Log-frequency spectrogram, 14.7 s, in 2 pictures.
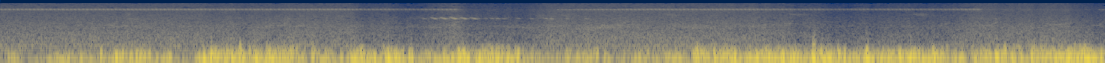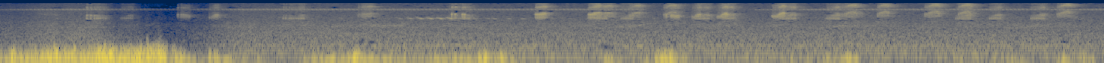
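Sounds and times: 
insects whining: 0:00.0 - 0:14.7.

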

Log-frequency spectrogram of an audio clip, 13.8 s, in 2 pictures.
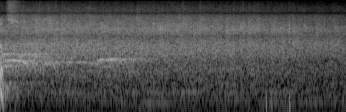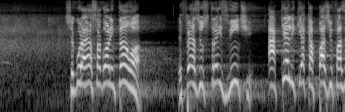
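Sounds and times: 
audience applause: 0:00.0 - 0:08.3
speech: 0:08.2 - 0:09.8, 0:10.4 - 0:13.8.

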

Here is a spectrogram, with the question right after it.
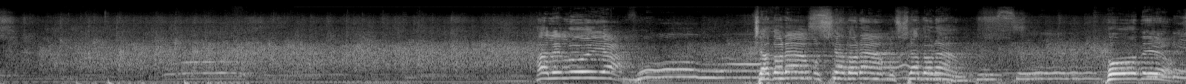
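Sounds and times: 
audience applause: 0:00.0 - 0:11.8
speech: 0:05.4 - 0:06.6, 0:07.6 - 0:11.8.

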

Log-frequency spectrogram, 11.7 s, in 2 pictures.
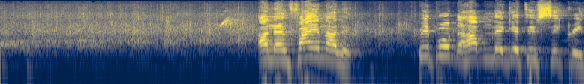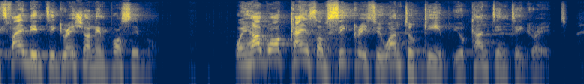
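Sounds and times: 
congregation clapping at a church service: 0:00.0 - 0:05.6
speech: 0:02.6 - 0:03.6, 0:04.2 - 0:07.4, 0:08.2 - 0:11.6.

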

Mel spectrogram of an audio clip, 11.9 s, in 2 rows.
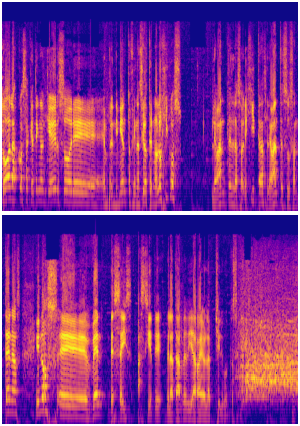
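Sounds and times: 
speech: 0:00.0 - 0:11.0
applause: 0:10.7 - 0:11.8.

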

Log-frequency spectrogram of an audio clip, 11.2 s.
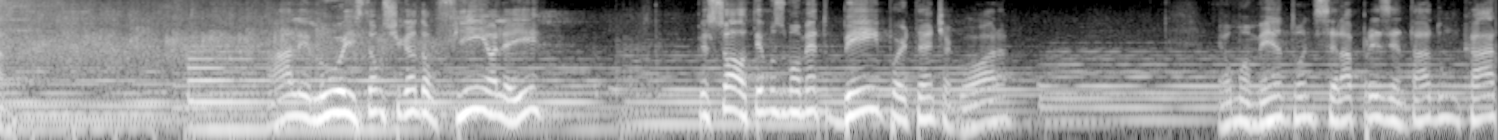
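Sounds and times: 
crowd clapping: 0:00.0 - 0:03.7
speech: 0:02.2 - 0:04.2, 0:05.3 - 0:07.7, 0:09.2 - 0:11.2.

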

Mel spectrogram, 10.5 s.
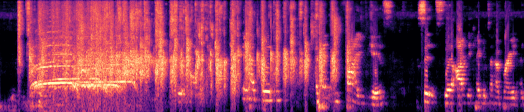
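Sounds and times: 
round of applause: 0:00.4 - 0:07.1
speech: 0:08.5 - 0:10.4.

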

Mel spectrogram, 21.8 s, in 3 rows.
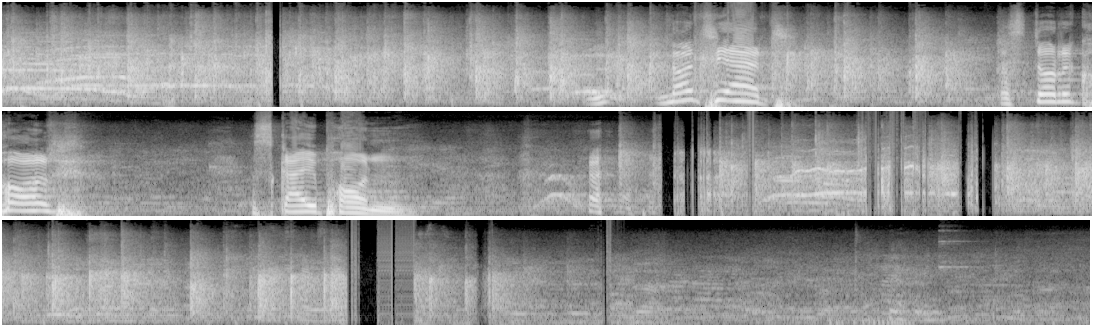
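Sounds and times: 
audience applause: 0:00.0 - 0:06.5, 0:11.4 - 0:17.8
speech: 0:03.9 - 0:05.4, 0:06.6 - 0:07.9, 0:08.9 - 0:10.1.

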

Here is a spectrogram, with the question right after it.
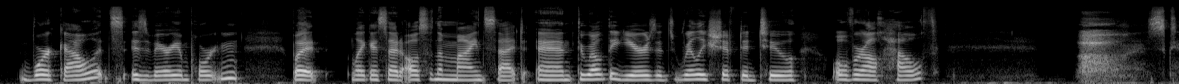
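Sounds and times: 
speech: 0:00.2 - 0:09.4, 0:10.8 - 0:11.7
deep breath: 0:02.4 - 0:02.9, 0:09.5 - 0:11.5.

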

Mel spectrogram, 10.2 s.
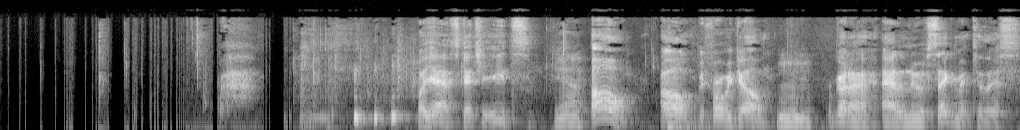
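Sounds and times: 
person sipping and swigging Schweppes soda: 0:01.8 - 0:03.5
speech: 0:04.2 - 0:10.1.

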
